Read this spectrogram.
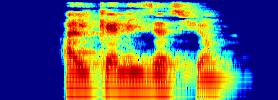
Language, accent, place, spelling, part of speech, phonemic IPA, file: French, France, Lyon, alcalisation, noun, /al.ka.li.za.sjɔ̃/, LL-Q150 (fra)-alcalisation.wav
- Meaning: alkalization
